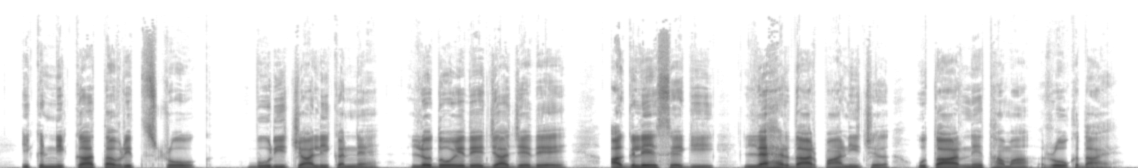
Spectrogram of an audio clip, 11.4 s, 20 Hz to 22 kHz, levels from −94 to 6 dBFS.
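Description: No technical faults can be heard anywhere in this speech recording. Nothing in the audio points to a problem with how it was captured, processed or delivered.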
